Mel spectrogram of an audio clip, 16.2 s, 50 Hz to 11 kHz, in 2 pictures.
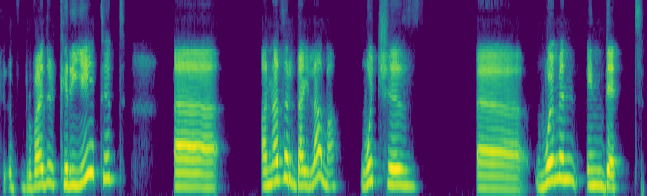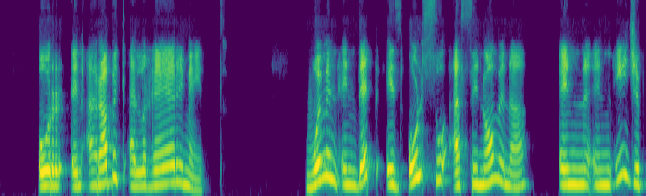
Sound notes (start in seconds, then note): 9.3 <i>speaks Arabic</i>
